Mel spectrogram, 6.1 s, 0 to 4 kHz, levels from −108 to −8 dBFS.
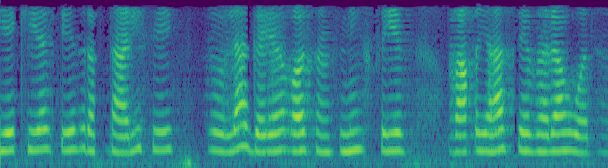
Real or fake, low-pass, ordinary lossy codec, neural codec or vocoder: fake; 3.6 kHz; AAC, 16 kbps; codec, 16 kHz, about 1 kbps, DyCAST, with the encoder's durations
